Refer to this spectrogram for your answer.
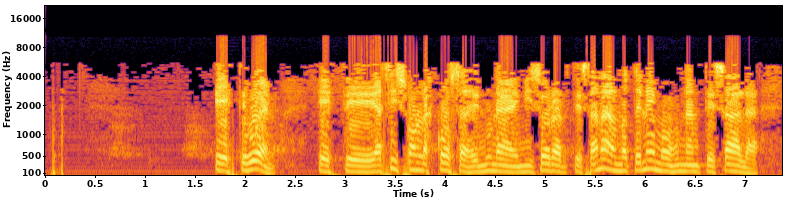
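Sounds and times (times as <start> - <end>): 
dogs barking as a visitor arrives: 0.6 - 2.5
speech: 1.7 - 7.3.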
